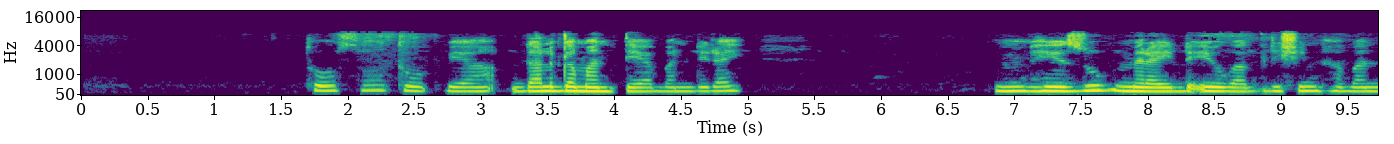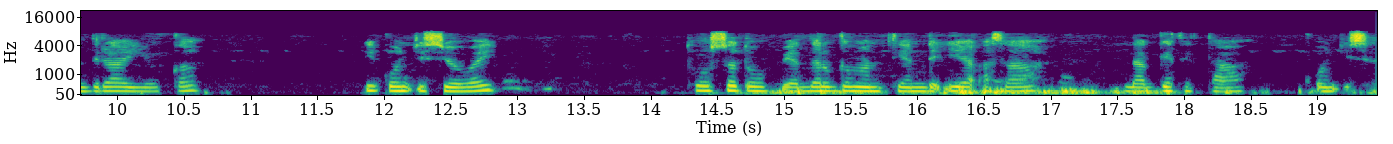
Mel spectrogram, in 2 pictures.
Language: Wolaytta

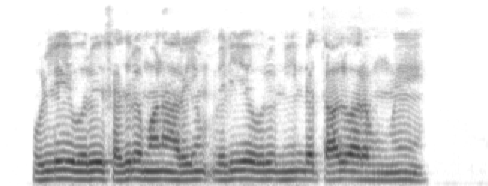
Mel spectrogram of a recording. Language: Tamil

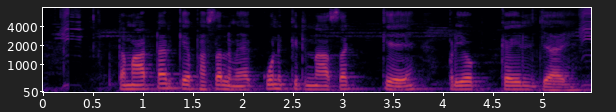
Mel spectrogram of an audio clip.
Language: Maithili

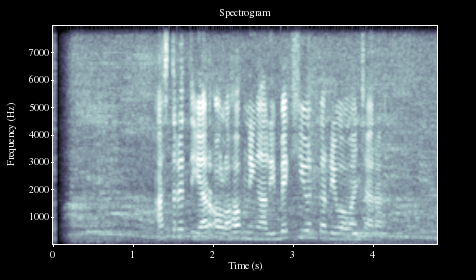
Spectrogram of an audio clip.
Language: Sundanese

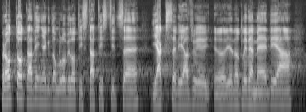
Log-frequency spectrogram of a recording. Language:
Czech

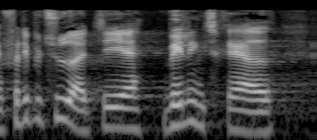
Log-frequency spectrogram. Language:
Danish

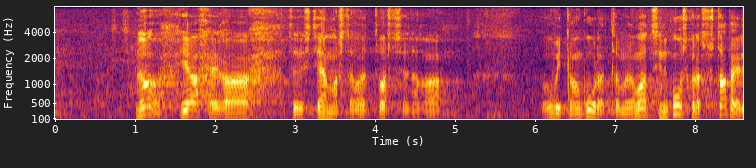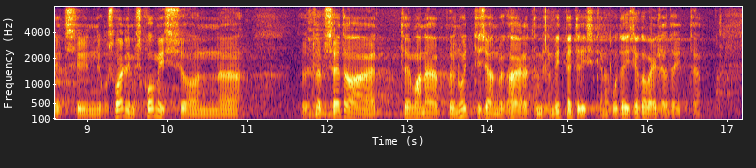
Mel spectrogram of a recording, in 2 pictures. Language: Estonian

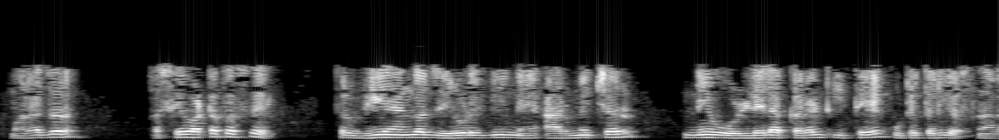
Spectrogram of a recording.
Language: Marathi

